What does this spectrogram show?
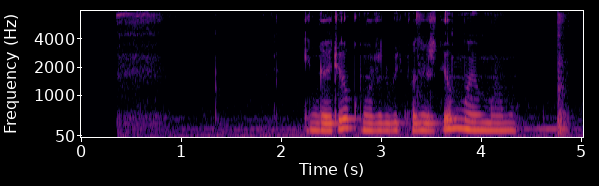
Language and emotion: Russian, neutral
